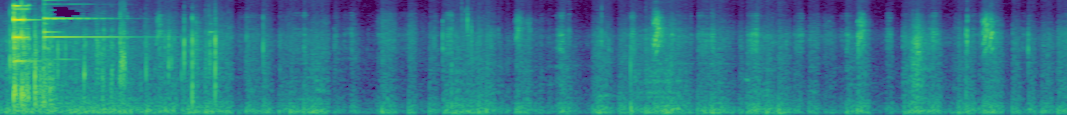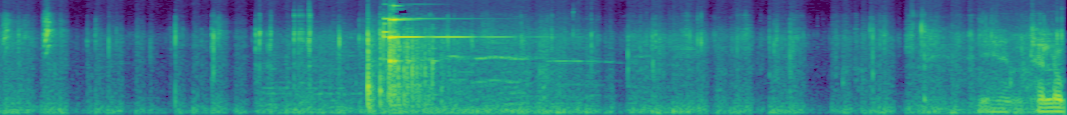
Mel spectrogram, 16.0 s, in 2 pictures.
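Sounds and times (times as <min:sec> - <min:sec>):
small metallic clicks and scrapes: 0:00.0 - 0:16.0
sharp ringing metal clank: 0:00.1 - 0:01.1, 0:10.8 - 0:11.7.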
